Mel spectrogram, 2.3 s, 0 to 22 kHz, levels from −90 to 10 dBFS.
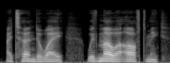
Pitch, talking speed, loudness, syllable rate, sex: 120 Hz, 185 wpm, -18 LUFS, 6.0 syllables/s, male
